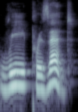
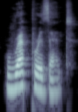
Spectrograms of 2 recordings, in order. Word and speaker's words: represent: But when we join it, it doesn't become represent because represent would mean that you present something again. But that's not the word here. This word is represent. I represent the company. I represent, okay? Rep. So what's important is not re, but rep. Represent. I wanted you to pay attention to this rep, but the stress is actually here.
